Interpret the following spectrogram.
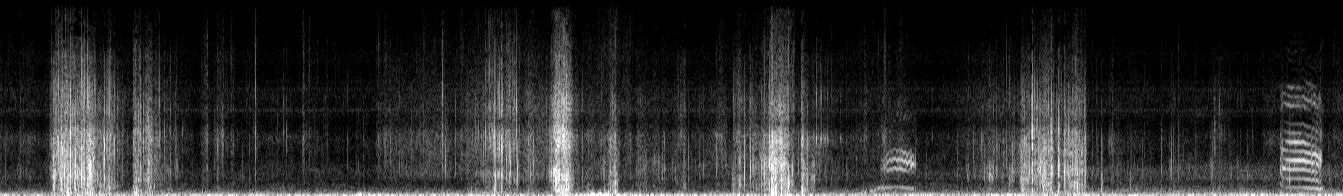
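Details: Stray ginger tabby cat following after a little petting, talking in meows, recorded on a GoPro: loud crunching footsteps dominate, then two short, bent meows near the end.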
